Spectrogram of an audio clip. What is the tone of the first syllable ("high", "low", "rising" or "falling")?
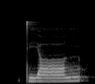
rising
